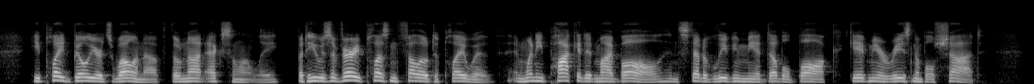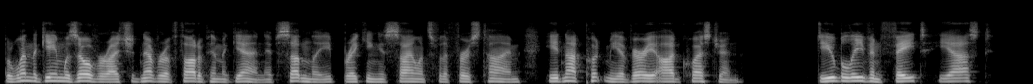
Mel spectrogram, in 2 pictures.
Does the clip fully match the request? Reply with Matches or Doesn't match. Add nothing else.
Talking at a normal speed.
Doesn't match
